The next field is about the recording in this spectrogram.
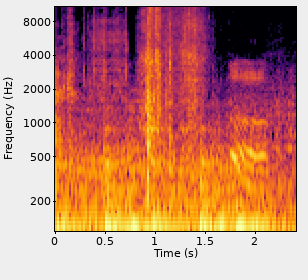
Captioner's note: wood snapping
